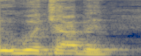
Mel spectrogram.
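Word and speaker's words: Hugo Chávez: Quand lui Nicolas Maduro prend le pouvoir maintenant il dit Hugo Tcha ne savait même pas c'est Hugo Chabes mais quand tu prononces en espagnol Hugo Tchabe.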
